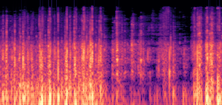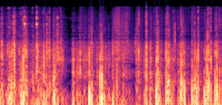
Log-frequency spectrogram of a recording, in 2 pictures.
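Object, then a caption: Small padded fabric zipper pouch. Fingertips tap fast on a small, padded green fabric pencil case with a zipper. The result is a dense run of soft, muffled, mostly low thuds with brief crackly edges. The taps ease off and quiet briefly midway before picking back up.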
